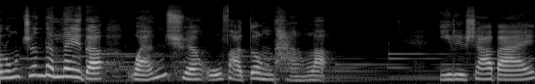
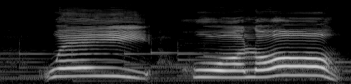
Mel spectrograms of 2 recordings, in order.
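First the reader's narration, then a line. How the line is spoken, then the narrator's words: Shouting as loud as possible. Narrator (Chinese): 尽可能大声地喊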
